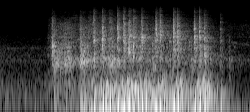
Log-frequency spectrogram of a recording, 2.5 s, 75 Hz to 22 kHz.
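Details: 1986 VW Jetta Mk2 1.6 turbo diesel, barn find, after timing belt and injection pump work; starter spins under two seconds with uneven chuffs, never fires; cranks but won't start.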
